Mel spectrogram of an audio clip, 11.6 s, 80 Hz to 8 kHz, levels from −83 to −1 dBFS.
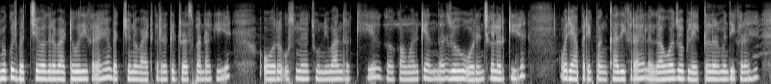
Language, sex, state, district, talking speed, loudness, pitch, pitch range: Hindi, male, West Bengal, Kolkata, 255 wpm, -15 LUFS, 215 Hz, 210-225 Hz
